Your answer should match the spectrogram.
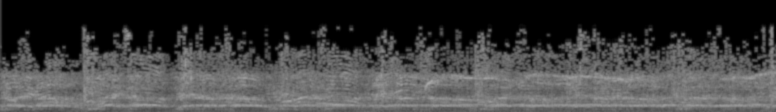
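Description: A large protest crowd chants in unison a slogan common in recent years, first heard the previous month of Dey, many voices shouting together in a loud, steady rhythm with rising and falling cadence that continues throughout.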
